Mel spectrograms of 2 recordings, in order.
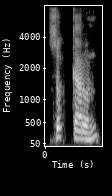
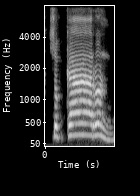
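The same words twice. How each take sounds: First: All the vowels in the word are short. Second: A vowel in the word is held long. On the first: It means sugar. The speaker calls it right. "Semuanya pendek. Jadi kita baca ya pendek" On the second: The meaning can change toward drunkenness. The speaker calls it wrong. "Jadi jangan dibaca misalnya sukkarun, itu nanti bisa beda maknanya"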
